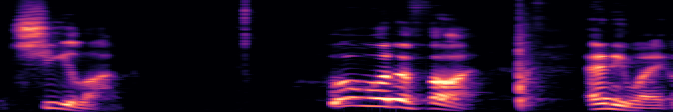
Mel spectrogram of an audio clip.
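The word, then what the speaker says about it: Csilla: Rising, I thought his home planet was called Cilia, but apparently it's called Chila. Who would have thought? Anyway, that's how you pronounce it.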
